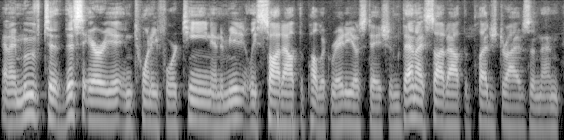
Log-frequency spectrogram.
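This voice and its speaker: Low-voiced man hosting a radio chat. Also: fairly even intonation, brisk. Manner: friendly interviewer, laughs easily, fillers. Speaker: radio host interviewing colleagues. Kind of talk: casual radio studio chat.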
